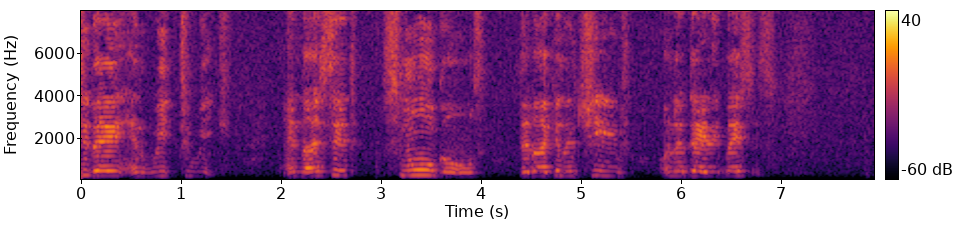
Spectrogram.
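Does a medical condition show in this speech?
Yes: quadriplegic cerebral palsy; from birth.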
